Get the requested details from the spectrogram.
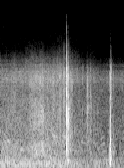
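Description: Inline skates scrape and clack along a concrete ledge.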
